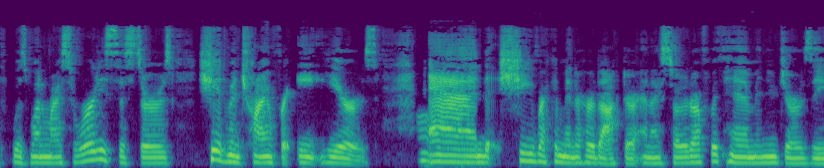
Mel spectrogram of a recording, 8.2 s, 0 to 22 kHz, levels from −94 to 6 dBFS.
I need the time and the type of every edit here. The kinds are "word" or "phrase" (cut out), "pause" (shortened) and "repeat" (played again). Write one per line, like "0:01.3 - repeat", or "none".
none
